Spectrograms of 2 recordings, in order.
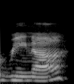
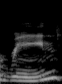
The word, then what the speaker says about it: Rena: I'm Lorena Major, or Rena, or Reen, which rhymes with my brother's name, Dean.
